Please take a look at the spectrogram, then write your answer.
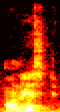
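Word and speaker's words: honest: শব্দের আগে এন বসে যেমন an hour an অনেস্ট অ্যান এই ইয়ার অ্যান অনার এখানে প্রতিটি শব্দেই এইচ এর উচ্চারণ হয়নি বরং এর পরের ভাওয়েলটির মত উচ্চারিত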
